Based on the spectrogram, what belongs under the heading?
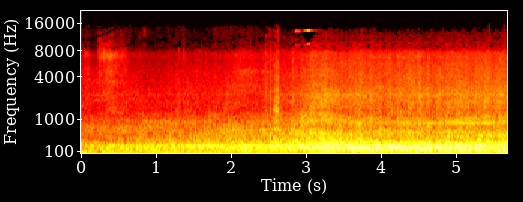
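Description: Steady running noise of a moving passenger train, a low rumble inside the coaches, growing louder about halfway through as the vestibule by the doors between coaches is reached.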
